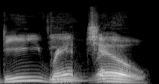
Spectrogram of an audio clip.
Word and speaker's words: derecho: Derecho. Derecho. Is that a or a ch? It's a ch, because otherwise he'd put a K.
